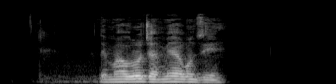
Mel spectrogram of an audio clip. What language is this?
Pashto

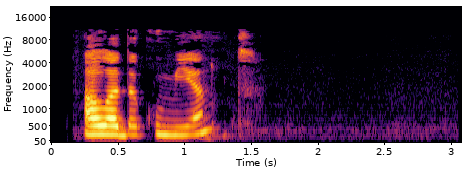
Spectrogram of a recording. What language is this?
Mari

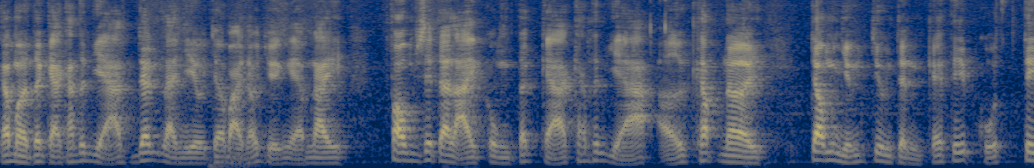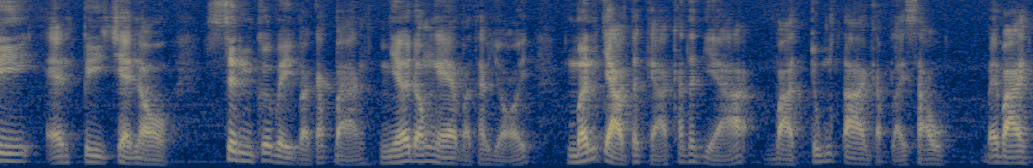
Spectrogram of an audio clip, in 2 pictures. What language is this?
Vietnamese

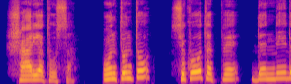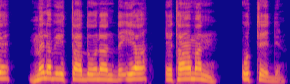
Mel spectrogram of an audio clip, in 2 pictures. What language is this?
Dawro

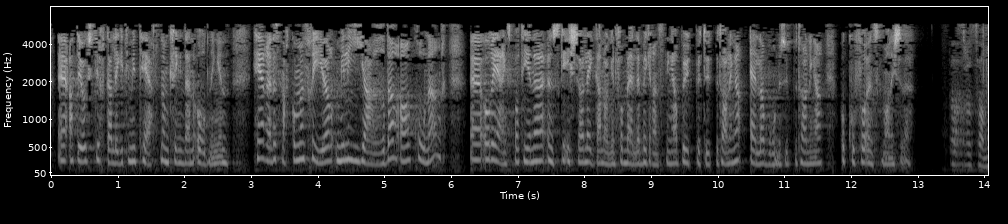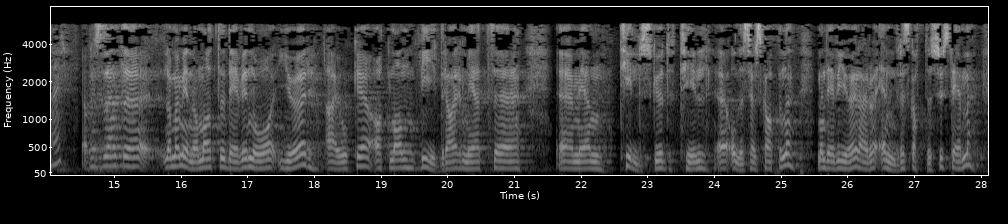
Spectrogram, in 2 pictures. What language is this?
Norwegian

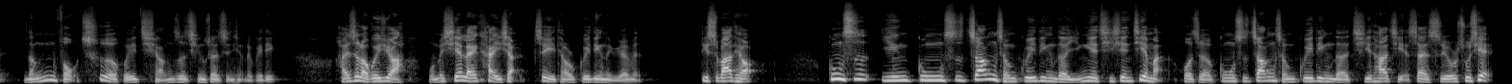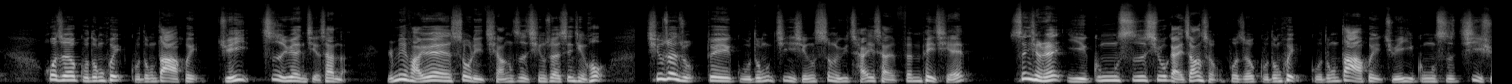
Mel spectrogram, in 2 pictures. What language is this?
Chinese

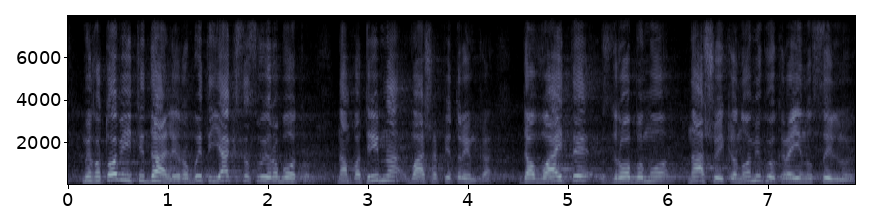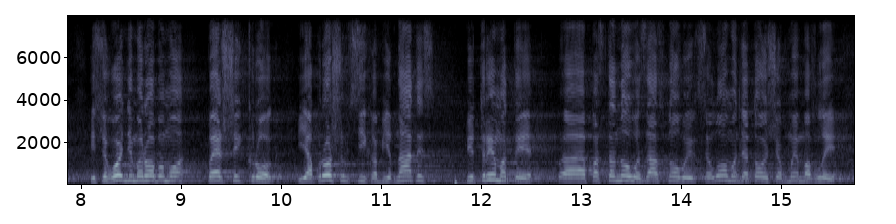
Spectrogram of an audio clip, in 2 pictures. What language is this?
Ukrainian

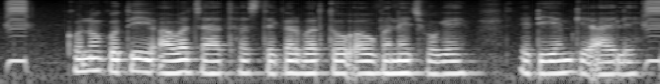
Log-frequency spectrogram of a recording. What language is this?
Chhattisgarhi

